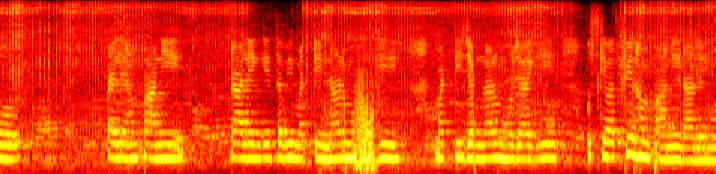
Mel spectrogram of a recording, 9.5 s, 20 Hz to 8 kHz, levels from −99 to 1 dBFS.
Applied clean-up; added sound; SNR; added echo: none; Tools; 16 dB; none.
